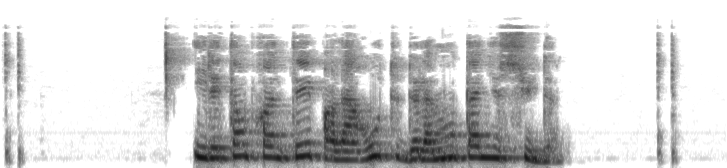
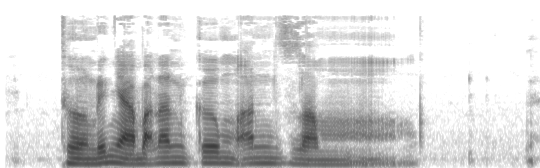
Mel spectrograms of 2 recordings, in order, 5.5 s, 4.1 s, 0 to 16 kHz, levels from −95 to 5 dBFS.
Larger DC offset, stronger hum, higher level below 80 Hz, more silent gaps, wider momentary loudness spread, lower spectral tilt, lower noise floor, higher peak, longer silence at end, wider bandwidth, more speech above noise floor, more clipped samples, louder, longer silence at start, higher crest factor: neither; neither; second, -60 dBFS vs -54 dBFS; neither; second, 10 LU vs 17 LU; about the same, -6 dB/octave vs -7 dB/octave; first, -81 dBFS vs -65 dBFS; first, 0 dBFS vs -4 dBFS; first, 0.5 s vs 0.05 s; second, 9.2 kHz vs 11.5 kHz; first, 70 dB vs 41 dB; neither; first, -12 LUFS vs -25 LUFS; second, 0.05 s vs 0.45 s; second, 14 dB vs 22 dB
